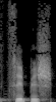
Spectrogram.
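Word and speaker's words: Țepeș: Se pronuncia realmente Tepes porque tanto la T como la S finales tienen pegada en la parte de abajo una especie de coma, y eso transforma la T en Tse y a la S en She.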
